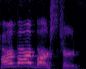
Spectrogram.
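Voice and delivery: loud, slow, laughing; laughing shout. Real, not acted. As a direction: shout it while cracking up. Laughing shout of silly name.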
